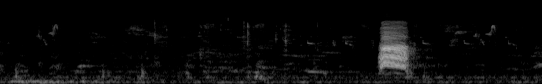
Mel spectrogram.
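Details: Crow calling while birds fight over food: one loud, harsh, broadband caw of about a third of a second, standing out midway against soft background chirps and twitters of other small birds.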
